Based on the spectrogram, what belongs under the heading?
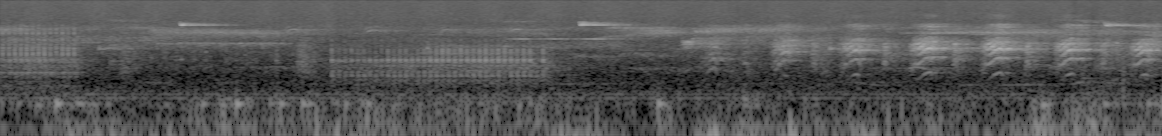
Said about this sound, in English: Acorn woodpecker.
